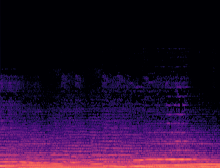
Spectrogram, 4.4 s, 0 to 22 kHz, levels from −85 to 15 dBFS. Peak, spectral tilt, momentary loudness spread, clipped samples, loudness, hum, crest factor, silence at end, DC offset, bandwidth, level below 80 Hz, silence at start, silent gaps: -4 dBFS; -9 dB/octave; 6 LU; under 0.1%; -16 LUFS; none; 12 dB; 0 s; 0.7%; 8.2 kHz; -30 dBFS; 0 s; none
